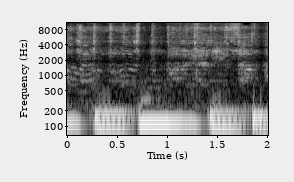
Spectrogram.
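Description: Upbeat Latin dance music with a deep bass line changing note about every half second over steady percussion.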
